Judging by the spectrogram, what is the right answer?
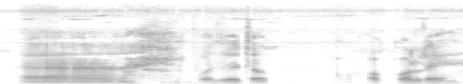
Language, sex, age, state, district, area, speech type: Assamese, male, 45-60, Assam, Golaghat, urban, spontaneous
